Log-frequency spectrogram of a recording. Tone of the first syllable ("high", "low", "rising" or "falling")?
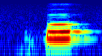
high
